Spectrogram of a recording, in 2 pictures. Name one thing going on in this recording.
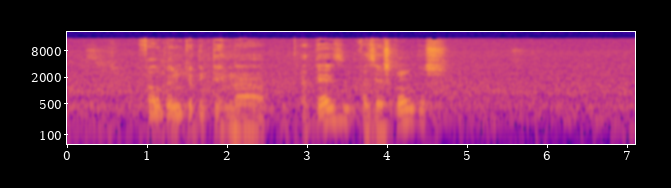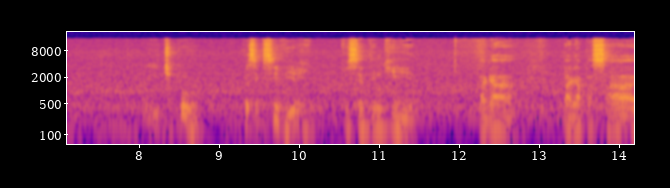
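A young man talks casually close to the microphone.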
